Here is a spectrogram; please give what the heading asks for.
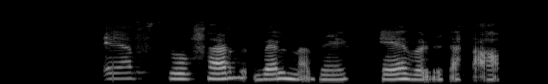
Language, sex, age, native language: Icelandic, female, 11, Icelandic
